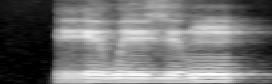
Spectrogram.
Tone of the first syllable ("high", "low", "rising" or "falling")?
low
